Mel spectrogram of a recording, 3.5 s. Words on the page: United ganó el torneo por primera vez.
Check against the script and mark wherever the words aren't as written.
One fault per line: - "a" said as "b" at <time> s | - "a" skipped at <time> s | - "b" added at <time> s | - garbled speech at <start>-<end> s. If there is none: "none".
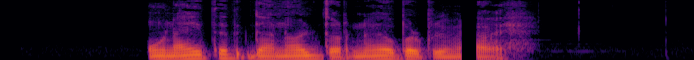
none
